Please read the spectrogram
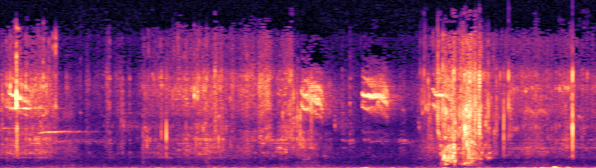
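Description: Faint outdoor ambience with high bird chirps, and a short splash about four and a half seconds in as a hooked crappie breaks the surface beside the boat.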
